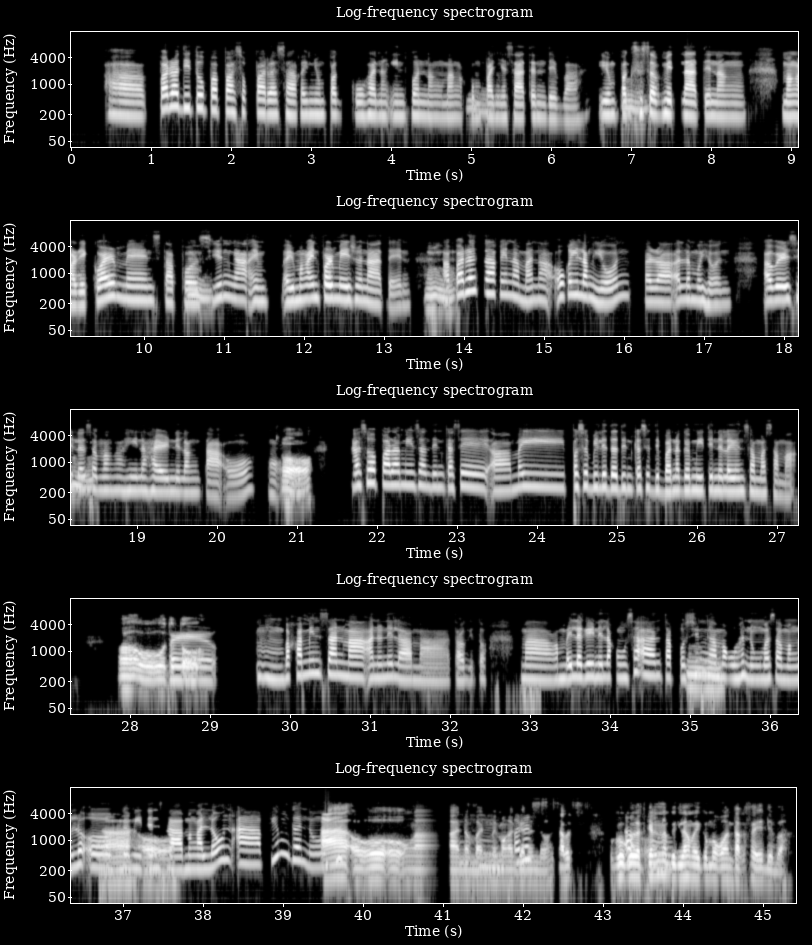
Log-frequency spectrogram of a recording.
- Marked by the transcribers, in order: dog barking; other background noise; laugh
- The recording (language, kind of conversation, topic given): Filipino, unstructured, Paano mo tinitingnan ang pag-abuso ng mga kumpanya sa pribadong datos ng mga tao?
